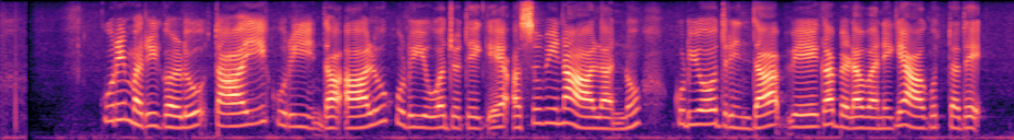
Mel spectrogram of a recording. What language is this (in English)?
Kannada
